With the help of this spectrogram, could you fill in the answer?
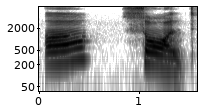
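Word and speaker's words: assault: Last में देखिए AULT, इसको ऑल्ट पढ़ेंगे, AULT को ऑल्ट। तो पूरी स्पेलिंग देखें, ए दे रखा है शुरू में, इसको अ पढ़ा, डबल एस को स पढ़ते हैं, साथ ही में पढ़ेंगे स, और फिर ऑल्ट। तो पूरी स्पेलिंग अ सॉल्ट, इस तरीके से प्रोनाउंस करेंगे, अ सॉल्ट, असॉल्ट।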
